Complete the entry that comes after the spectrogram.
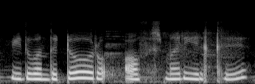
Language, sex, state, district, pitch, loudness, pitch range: Tamil, female, Tamil Nadu, Nilgiris, 255 Hz, -14 LUFS, 245-270 Hz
